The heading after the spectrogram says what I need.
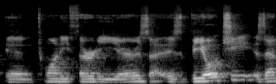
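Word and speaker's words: Bioča: Is Bioce, is that how you pronounce the city? Yeah, Bioce, yeah.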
